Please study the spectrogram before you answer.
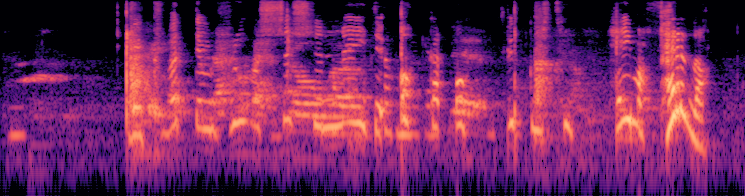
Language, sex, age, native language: Icelandic, female, 13, Icelandic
